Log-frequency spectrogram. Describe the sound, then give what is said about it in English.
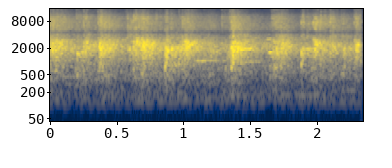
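An audience applauds to welcome first-time visitors, a steady, dense wash of many hands clapping at once with small swells in loudness, continuing evenly throughout with no voices on top. “Round of applause.”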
